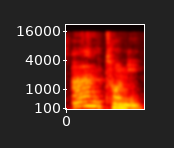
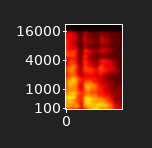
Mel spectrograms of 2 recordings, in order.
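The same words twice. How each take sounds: First: "Anthony" with long first syllable; careful, stretched "Anthony"; correct pronunciation. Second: "Anthony" run together quickly; unemphasised "Anthony"; wrong pronunciation. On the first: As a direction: draw out AAN in Anthony. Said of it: "Es Anthony". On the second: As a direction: say Anthony short, undrawn. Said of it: "No es Anthony". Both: Shown as a demonstration.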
